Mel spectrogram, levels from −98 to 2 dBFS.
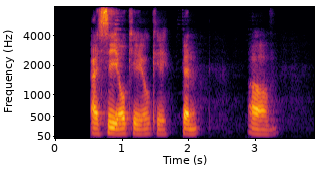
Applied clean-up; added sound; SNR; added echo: neural mask model DeepFilterNet 3.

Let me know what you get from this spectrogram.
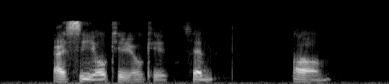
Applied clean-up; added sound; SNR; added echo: neural diffusion model UNIVERSE++.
